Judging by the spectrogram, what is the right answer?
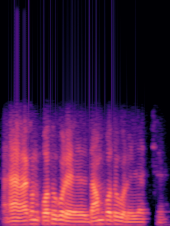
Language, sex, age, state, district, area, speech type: Bengali, male, 30-45, West Bengal, Darjeeling, rural, conversation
